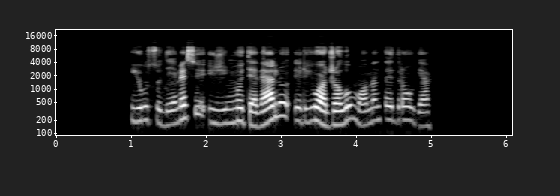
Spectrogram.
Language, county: Lithuanian, Klaipėda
